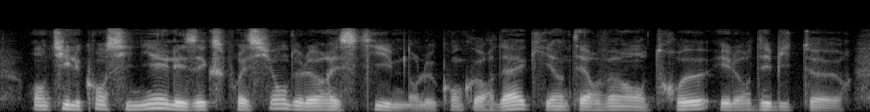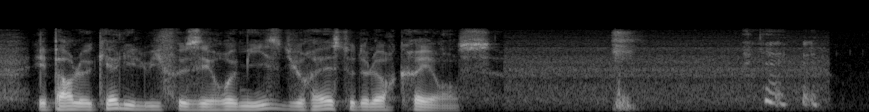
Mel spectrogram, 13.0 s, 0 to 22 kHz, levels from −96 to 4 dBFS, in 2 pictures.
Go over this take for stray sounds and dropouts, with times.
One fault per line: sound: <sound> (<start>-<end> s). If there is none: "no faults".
sound: sneeze (11.1-11.4 s)
sound: laugh (12.1-12.7 s)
